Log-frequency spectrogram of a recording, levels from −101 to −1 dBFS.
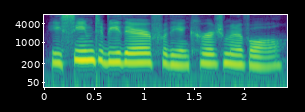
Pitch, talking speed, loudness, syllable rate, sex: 210 Hz, 245 wpm, -16 LUFS, 6.9 syllables/s, female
